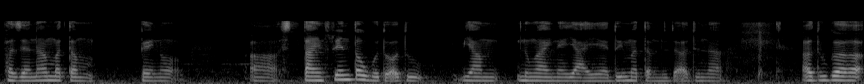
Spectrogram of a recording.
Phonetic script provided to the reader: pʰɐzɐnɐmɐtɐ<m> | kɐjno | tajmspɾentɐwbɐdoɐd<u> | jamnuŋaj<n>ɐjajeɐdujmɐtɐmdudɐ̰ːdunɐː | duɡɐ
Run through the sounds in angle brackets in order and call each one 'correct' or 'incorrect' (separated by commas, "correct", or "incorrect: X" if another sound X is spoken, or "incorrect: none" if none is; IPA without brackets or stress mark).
correct, correct, correct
